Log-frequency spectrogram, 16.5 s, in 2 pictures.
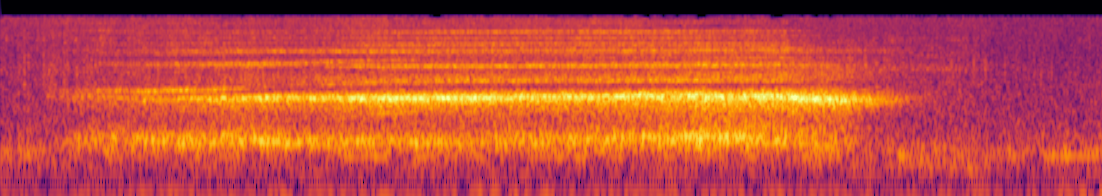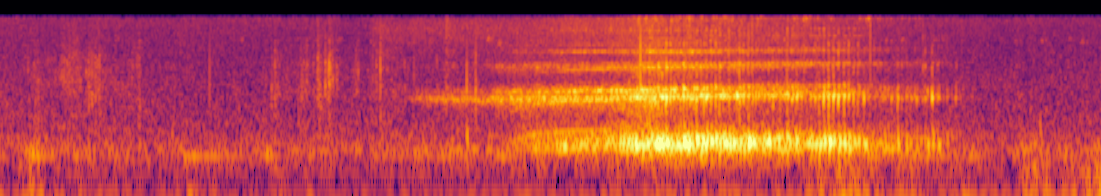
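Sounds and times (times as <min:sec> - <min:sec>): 
crocodile growl: 0:00.4 - 0:07.0, 0:11.4 - 0:15.5.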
